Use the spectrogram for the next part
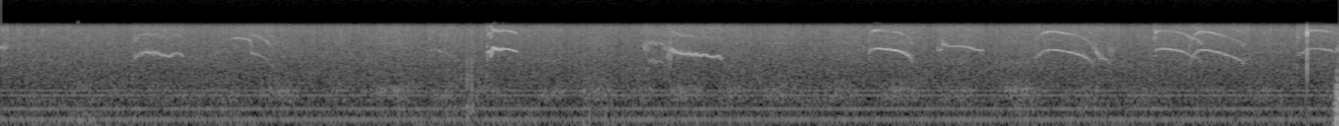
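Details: Repeated short, arched mews from a litter of female kittens at the Felis Anatolia Cattery, scattered across the whole stretch, sometimes overlapping as if from more than one kitten, with low steady hum behind.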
